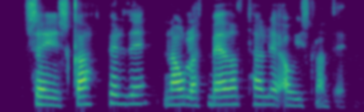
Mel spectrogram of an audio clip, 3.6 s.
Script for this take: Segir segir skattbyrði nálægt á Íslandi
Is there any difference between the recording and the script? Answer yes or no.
yes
